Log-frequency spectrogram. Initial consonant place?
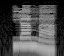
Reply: palatal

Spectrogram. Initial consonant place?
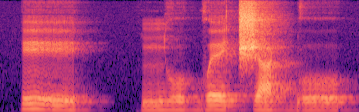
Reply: palatal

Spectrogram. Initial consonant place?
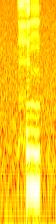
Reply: glottal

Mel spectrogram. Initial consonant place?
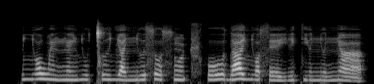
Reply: palatal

